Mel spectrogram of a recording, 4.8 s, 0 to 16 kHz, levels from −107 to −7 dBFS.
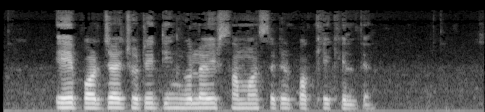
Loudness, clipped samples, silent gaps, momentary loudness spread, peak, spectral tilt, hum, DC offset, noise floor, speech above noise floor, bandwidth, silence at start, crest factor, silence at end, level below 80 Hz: -23 LUFS; under 0.1%; none; 12 LU; -6 dBFS; -7 dB/octave; none; under 0.1%; -53 dBFS; 31 dB; 11 kHz; 0.55 s; 20 dB; 1.1 s; -52 dBFS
